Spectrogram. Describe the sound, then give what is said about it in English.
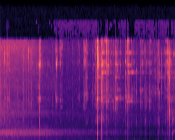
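A bunch of keys jingles and clinks in short metallic bursts, shaken several times, with bright rattling accents over a quiet background. “These are my keys, okay?”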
